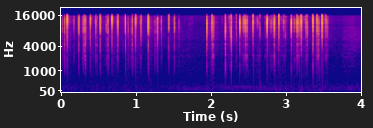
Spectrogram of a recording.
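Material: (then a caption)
Metal. Long acrylic nails rapidly tap and scratch the face and rim of a single small, solid bimetallic Egyptian one pound coin, with a silver-coloured ring and gold-coloured centre, held up between the fingers above other untouched coins on a glass table. About 25 quick, dry, bright clicks and scrapes come in two fast bursts separated by a short pause near the two-second mark. Each click stops almost instantly with no ring, and there is almost no low end.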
